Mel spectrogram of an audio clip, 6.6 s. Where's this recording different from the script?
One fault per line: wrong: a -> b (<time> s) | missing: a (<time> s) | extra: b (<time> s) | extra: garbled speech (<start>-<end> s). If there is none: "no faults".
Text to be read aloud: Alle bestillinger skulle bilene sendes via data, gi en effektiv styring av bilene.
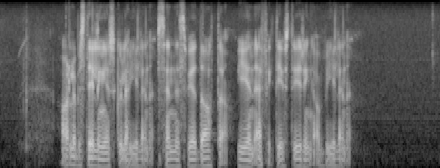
no faults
